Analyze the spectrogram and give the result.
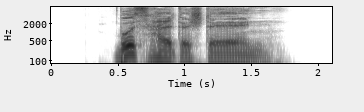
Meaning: plural of Bushaltestelle
- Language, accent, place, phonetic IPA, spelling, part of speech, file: German, Germany, Berlin, [ˈbʊsˌhaltəʃtɛlən], Bushaltestellen, noun, De-Bushaltestellen.ogg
